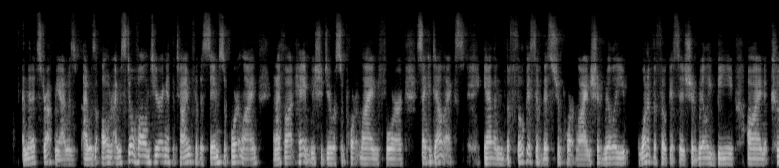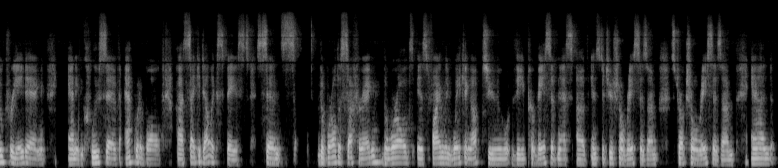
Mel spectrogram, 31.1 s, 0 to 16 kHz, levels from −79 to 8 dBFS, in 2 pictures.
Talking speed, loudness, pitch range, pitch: 150 wpm, -20 LUFS, 105-120 Hz, 110 Hz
